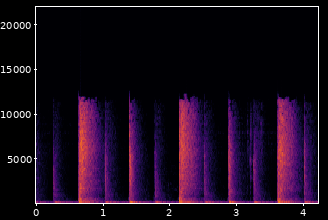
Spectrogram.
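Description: Drum kit playing a steady beat: kick, snare and cymbal hits, with strong strokes about every three-quarters of a second and lighter hits between them.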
